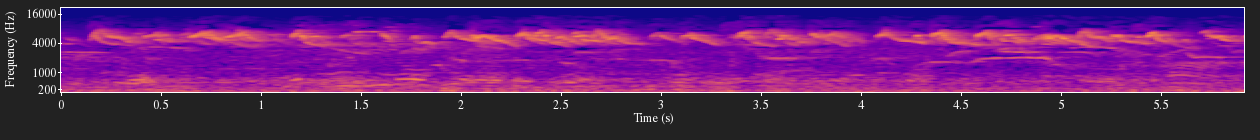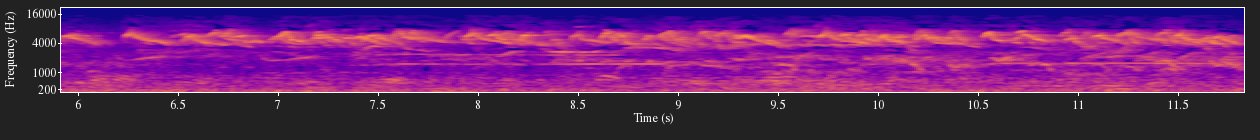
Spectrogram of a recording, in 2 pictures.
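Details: Oriental white-eye contest song from the Balingian open bird contest, Sarawak, 2023: an unbroken wall of shrill, fast chirping notes from several birds, plus occasional level whistles and distant voices.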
